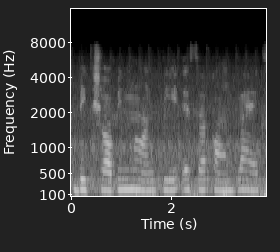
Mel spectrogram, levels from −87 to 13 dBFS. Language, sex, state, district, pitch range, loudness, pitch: English, female, Andhra Pradesh, Sri Satya Sai, 180-195 Hz, -17 LUFS, 190 Hz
